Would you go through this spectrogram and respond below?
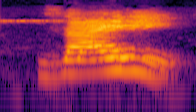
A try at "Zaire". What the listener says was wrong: Zaire, not Zairi. Zaire. Zaire.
